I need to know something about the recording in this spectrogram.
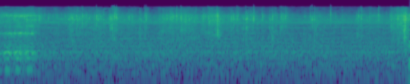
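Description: A short laugh, then faint, uneven crinkling of plastic bags as small bagged toys are handled.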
